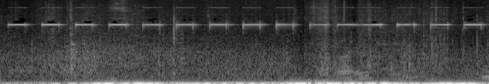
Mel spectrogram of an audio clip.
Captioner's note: beeps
